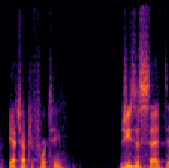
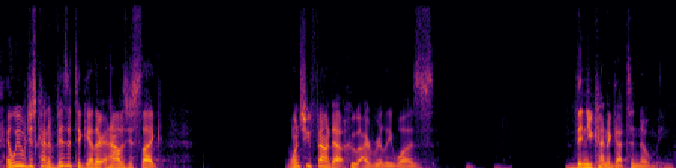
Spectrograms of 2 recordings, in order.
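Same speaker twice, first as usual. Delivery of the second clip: normal talking voice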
